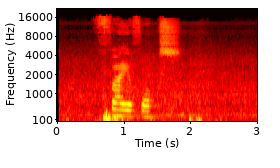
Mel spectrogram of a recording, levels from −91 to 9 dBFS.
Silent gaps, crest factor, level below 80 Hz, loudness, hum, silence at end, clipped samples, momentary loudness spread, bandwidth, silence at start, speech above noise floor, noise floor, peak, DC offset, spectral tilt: none; 22 dB; -42 dBFS; -21 LUFS; none; 0.05 s; under 0.1%; 25 LU; 16.5 kHz; 0.05 s; 24 dB; -43 dBFS; -2 dBFS; under 0.1%; -4.5 dB/octave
